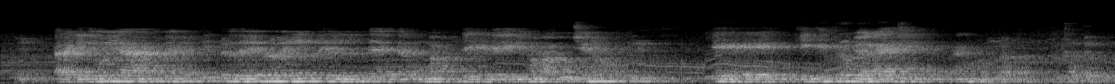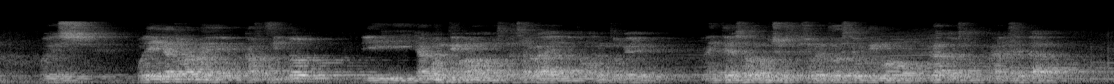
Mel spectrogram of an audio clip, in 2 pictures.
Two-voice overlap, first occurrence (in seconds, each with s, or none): none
